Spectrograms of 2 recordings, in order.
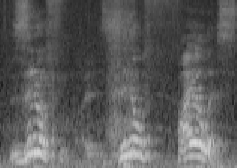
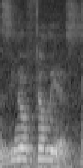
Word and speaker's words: Xenophilius: Xenophilus, love God, love good. Love good. How do you pronounce it? Xenophilius.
